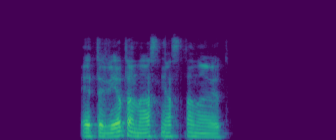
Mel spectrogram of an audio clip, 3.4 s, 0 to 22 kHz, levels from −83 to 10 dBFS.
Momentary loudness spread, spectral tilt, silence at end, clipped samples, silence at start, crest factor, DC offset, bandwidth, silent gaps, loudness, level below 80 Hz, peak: 9 LU; -6.5 dB/octave; 1.1 s; under 0.1%; 0.8 s; 20 dB; under 0.1%; 7.8 kHz; none; -21 LUFS; -60 dBFS; -4 dBFS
